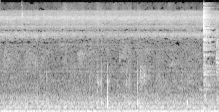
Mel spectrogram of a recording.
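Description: Faint steady high-pitched insect trill, like crickets, with a few soft taps and a brief rustle near the end.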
